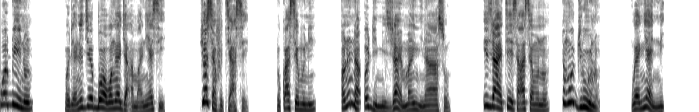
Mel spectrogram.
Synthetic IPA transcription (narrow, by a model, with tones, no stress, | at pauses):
wɔ˦di˦˨nʊ̃˦ | wɔ˨dɪ˨ɛ˨nɪ̃˦d͡ʑe˦bɔ˦ɔ˦˨wɔ̃˦næ˦d͡ʑa˨ʔa˨mã̰˨nɪ̃˦ɛ˦sḛ˨ | jo˦sɛ˨ftʰɪ˨a̰˨sɪ̰˨ | nʊ̃˨kʷʰa˦sɛ̃˦mũ˦nĩ˦ | ɔ˨nʊ̃˦nã˨ʔo˦di˨mĩ˨s̬ɾa˦ɛ˨lmã˦ŋ˦ɲĩ˨nãː˦sʊ˨ | i˦s̬ɾa˦˨ɪ˨tʰɪ˦˨saː˨˦sɛ̃˦mnʊ̃˦ | ɪ̃˦ɦʊ̃˦d͡ʑu˦ɾu˦˨nʊ̰̃˨ | wɔ˨ɛ˨ɲ˦ɛ̃˦˨n̩˨nĩ˦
